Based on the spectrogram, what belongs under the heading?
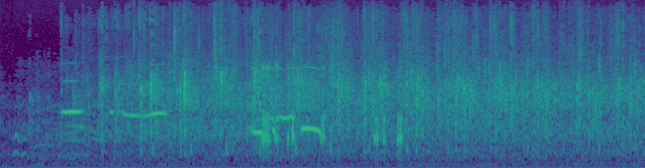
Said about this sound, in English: Y'all, I hope you're not clapping for me, because it took me like minutes to get my act together to even do that. And I was probably supposed to do more, but I do hope you're clapping for God.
